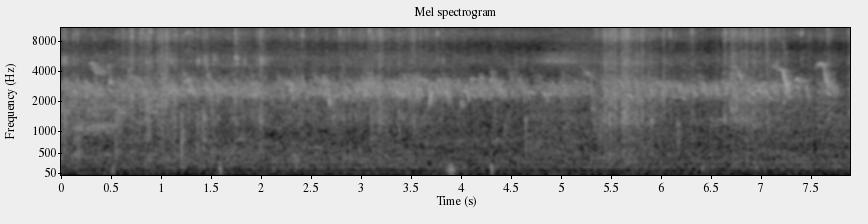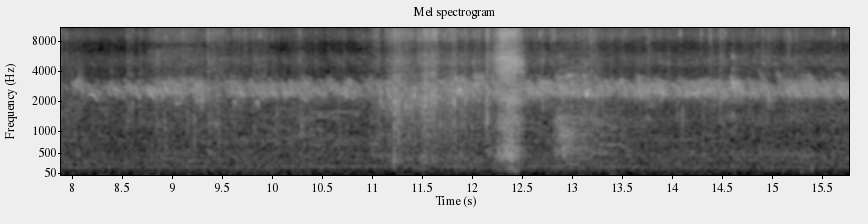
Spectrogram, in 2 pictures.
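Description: Eight-day-old broiler chicks in a poultry shed cluck and cheep in a constant busy chorus, with scattered wing flaps and one louder call standing out near the end.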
